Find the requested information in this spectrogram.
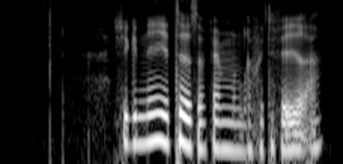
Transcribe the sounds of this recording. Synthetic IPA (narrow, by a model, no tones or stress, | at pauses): ɕʉːɡʊniːʊt̪ʰʉ̟ːsənfɛmhɵnd̪ɾaɧɵt̪ːɪfy̰ːɾa̰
